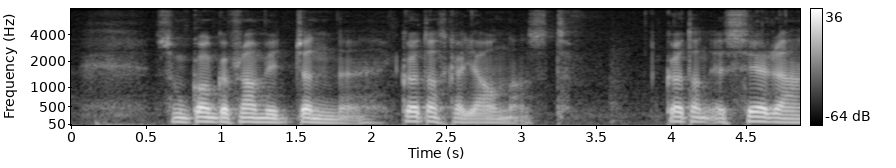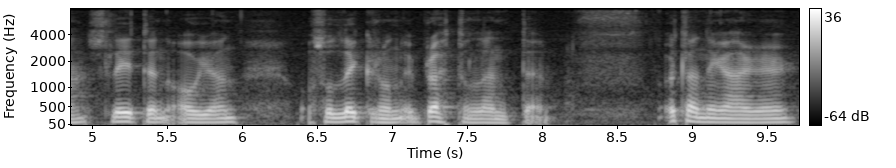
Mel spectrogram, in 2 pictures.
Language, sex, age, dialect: Faroese, male, 15-35, Suðurstreymoy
